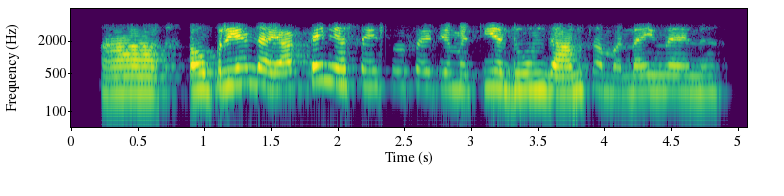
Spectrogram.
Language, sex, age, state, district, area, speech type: Sindhi, female, 18-30, Gujarat, Junagadh, urban, conversation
